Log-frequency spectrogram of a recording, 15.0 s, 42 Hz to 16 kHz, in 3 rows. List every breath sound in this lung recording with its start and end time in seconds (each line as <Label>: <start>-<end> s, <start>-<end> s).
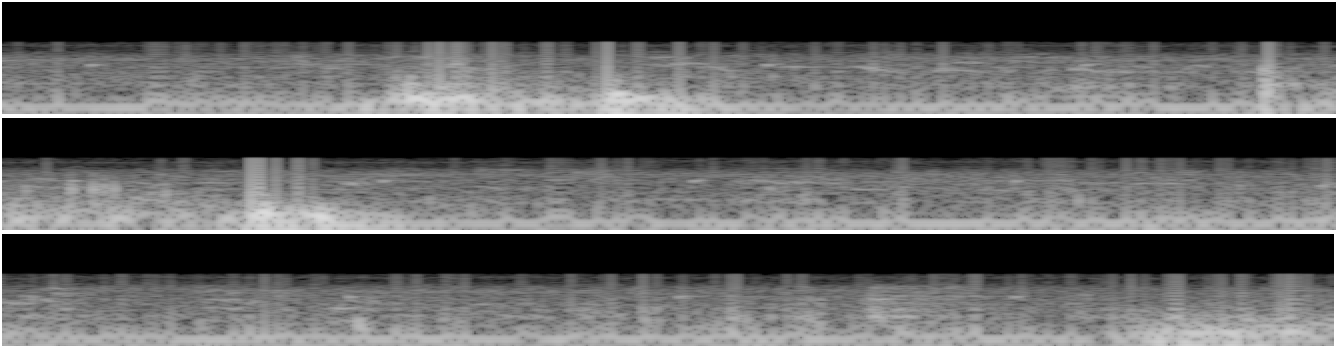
Inhalation: 1.35-2.20 s, 5.86-6.58 s, 14.27-15.00 s
Exhalation: 2.23-3.07 s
